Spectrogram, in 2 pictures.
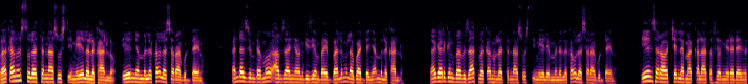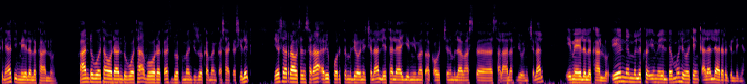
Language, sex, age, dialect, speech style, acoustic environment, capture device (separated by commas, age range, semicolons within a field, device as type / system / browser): Amharic, male, 25-34, Ethiopia - Addis Ababa, happy; relaxed; focused, people talking; music; nature; traffic, mobile / Android / Chrome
